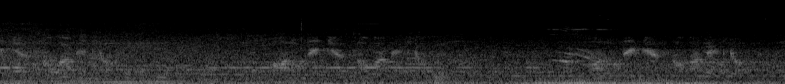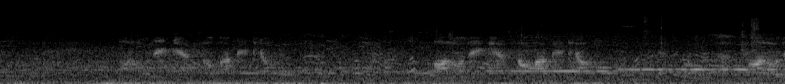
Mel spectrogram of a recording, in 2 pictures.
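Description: Car traffic rolls past along a busy street.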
